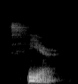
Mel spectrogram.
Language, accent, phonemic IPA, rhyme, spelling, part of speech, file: English, Southern England, /ˈskiːə(ɹ)/, -iːə(ɹ), skier, noun, LL-Q1860 (eng)-skier.wav
- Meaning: One who skis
